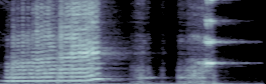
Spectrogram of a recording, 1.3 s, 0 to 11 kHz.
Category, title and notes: Sound effects > Other mechanisms, engines, machines
metal shop foley -103
bam, bang, boom, bop, crackle, foley, fx, knock, little, metal, oneshot, perc, percussion, pop, rustle, sfx, shop, sound, strike, thud, tink, tools, wood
